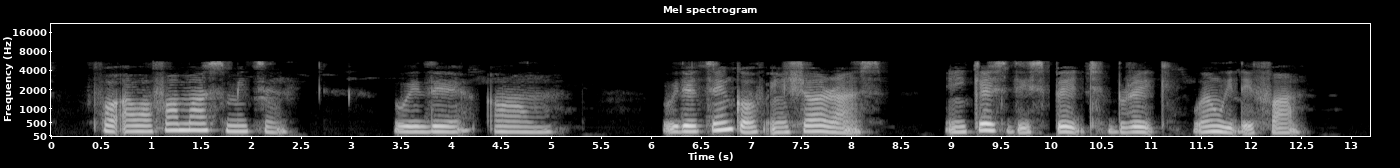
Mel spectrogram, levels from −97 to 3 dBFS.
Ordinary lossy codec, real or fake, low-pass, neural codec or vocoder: AAC, 24 kbps; real; 5.4 kHz; none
